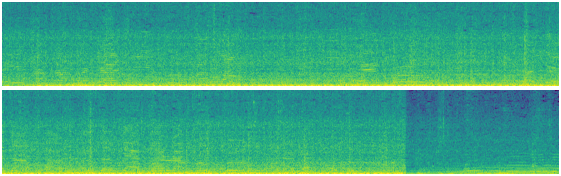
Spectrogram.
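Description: Steady low rumble of riding in an open three-wheeled taxi along a paved path, with wind on the microphone and indistinct voices. About seven seconds in it cuts off abruptly to violin music.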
